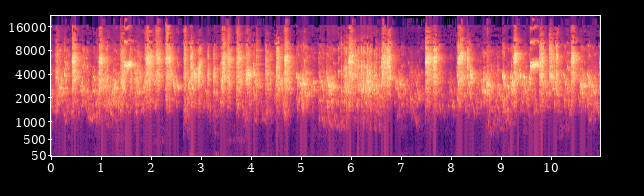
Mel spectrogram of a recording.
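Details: Pet budgerigars chirp and warble nonstop, a dense, scratchy chatter with occasional higher whistled notes over the busy flock noise.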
